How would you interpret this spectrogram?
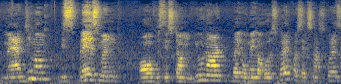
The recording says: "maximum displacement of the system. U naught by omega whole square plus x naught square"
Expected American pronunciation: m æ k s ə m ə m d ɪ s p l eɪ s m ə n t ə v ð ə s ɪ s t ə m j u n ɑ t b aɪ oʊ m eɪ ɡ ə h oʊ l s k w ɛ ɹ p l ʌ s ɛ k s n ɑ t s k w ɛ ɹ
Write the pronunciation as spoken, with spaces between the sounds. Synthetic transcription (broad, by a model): m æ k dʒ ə m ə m d ɪ s p l eɪ s m ə n t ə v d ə s ɪ s t ə m j u n ɑ t b aɪ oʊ m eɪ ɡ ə h oʊ l s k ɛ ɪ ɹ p ʌ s ɛ k s n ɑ s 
